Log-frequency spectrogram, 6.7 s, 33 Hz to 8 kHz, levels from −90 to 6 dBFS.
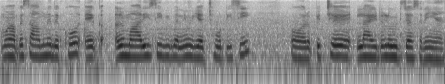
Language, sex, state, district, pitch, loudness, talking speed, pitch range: Hindi, female, Haryana, Jhajjar, 200 Hz, -16 LUFS, 180 wpm, 190-210 Hz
